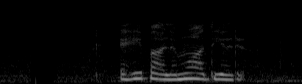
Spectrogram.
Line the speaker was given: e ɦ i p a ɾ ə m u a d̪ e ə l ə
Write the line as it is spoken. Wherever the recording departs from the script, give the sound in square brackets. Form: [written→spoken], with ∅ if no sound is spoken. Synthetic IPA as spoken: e ɦ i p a [ɾ→l] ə m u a d̪ [e→i] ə [l→ɾ] ə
